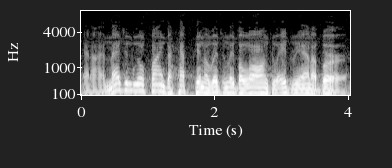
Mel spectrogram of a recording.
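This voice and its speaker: An actor playing a wry, dogged police captain with a folksy, probing manner in a 1950s radio detective drama. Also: male voice, medium pitch, very animated, fairly quick, narrow, tinny audio, slight background noise, lightly acted. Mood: stern, confident. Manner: folksy, hesitant probing with casual uh and hmm. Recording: thin, band-limited 1950s radio recording.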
